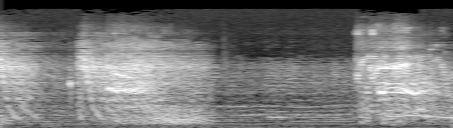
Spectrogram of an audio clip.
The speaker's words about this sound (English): These are fish? These are fish trying to get a bug by spitting water at it. And it's sounds. I didn't know fish could do that.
